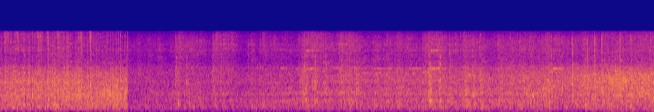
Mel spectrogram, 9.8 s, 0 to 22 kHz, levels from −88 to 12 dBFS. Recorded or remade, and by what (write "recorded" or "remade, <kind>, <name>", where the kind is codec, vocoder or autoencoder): remade, vocoder, WaveNeXt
